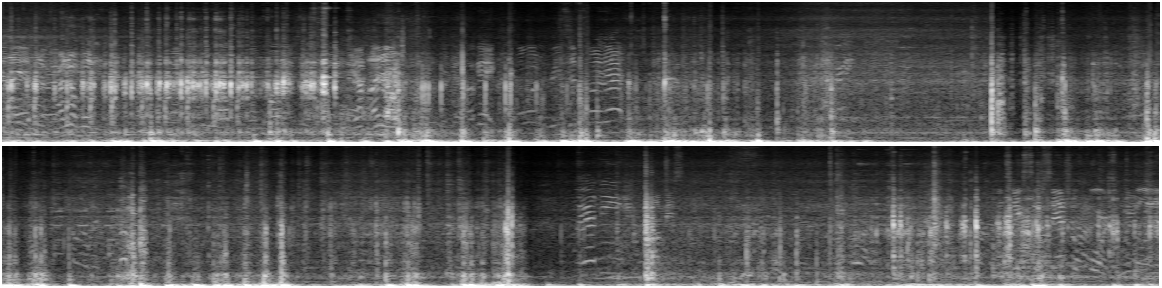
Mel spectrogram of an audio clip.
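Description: Pit-area noise: a steady low rumble of wind on the microphone, scattered knocks and clatter of handling close by, and people talking in the background.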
